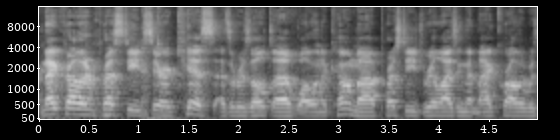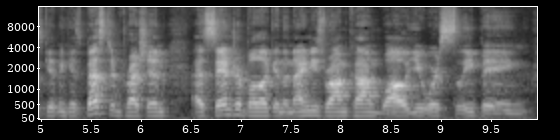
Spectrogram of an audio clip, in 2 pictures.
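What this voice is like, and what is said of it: Over-the-top game show announcer delivery. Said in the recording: “The way you said that was fucking terrible. ... It sounded like a game show. ... Win a brand new car.”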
